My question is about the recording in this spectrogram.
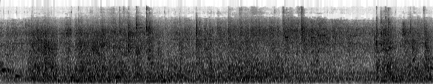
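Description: JCB backhoe loader demolishing a corrugated sheet-metal shop wall: the diesel engine hums steadily under a dense, continuous rattling, scraping and clanking of metal sheets as the bucket pushes them over.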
